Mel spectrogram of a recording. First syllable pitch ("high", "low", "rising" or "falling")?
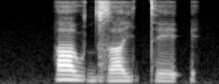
falling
